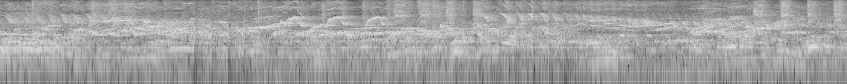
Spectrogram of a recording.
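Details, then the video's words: Champion white-rumped shama singing a rich, varied song of quick whistled sweeps and chattering phrases, overlapping with other bird calls and people's voices. "Muray batu juara"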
